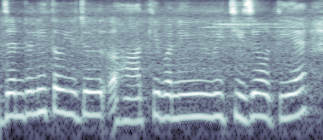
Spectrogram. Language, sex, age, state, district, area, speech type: Urdu, female, 60+, Maharashtra, Nashik, urban, spontaneous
